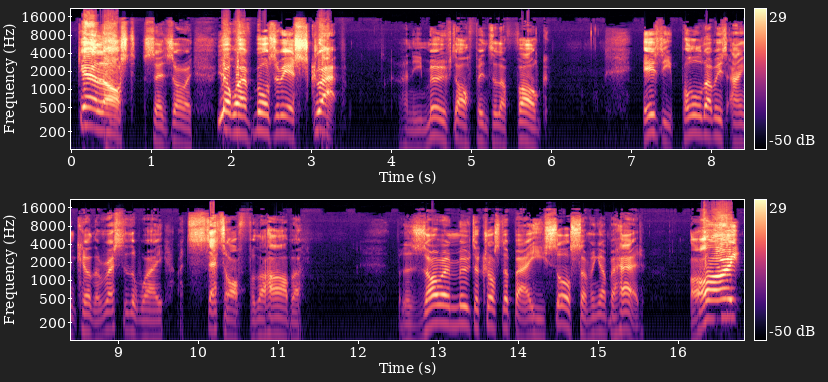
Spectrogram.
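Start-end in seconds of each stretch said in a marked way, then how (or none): 0.1-0.8 loud, higher brush-off; dismissive Zoran. A narrator's reading. Zoran turns down Izzy's offer, loudly dismissive. 1.8-3.4 louder, raised, scornful jibe; a forceful put-down; scornful Zoran. A narrator's reading. Zoran refuses to tow Izzy, scornful. Zoran rejects Izzy's offer. 16.2-16.8 loud, high hail; Zoran calling out. A narrator's reading. Zoran hails something across the bay, calling out. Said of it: "he called".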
